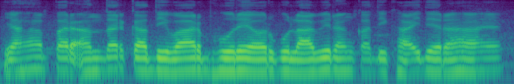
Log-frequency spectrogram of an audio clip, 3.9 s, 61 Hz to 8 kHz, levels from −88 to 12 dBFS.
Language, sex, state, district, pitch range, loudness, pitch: Hindi, male, Jharkhand, Palamu, 130-140 Hz, -15 LUFS, 135 Hz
